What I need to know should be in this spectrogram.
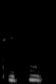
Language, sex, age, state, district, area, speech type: Punjabi, female, 30-45, Punjab, Rupnagar, urban, conversation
